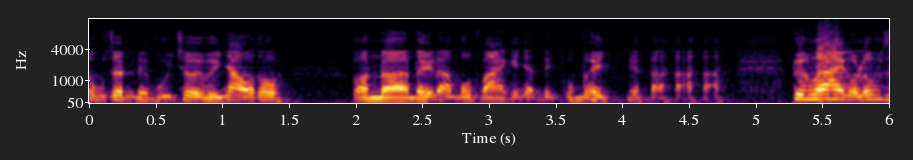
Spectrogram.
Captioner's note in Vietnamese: tiếng cười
